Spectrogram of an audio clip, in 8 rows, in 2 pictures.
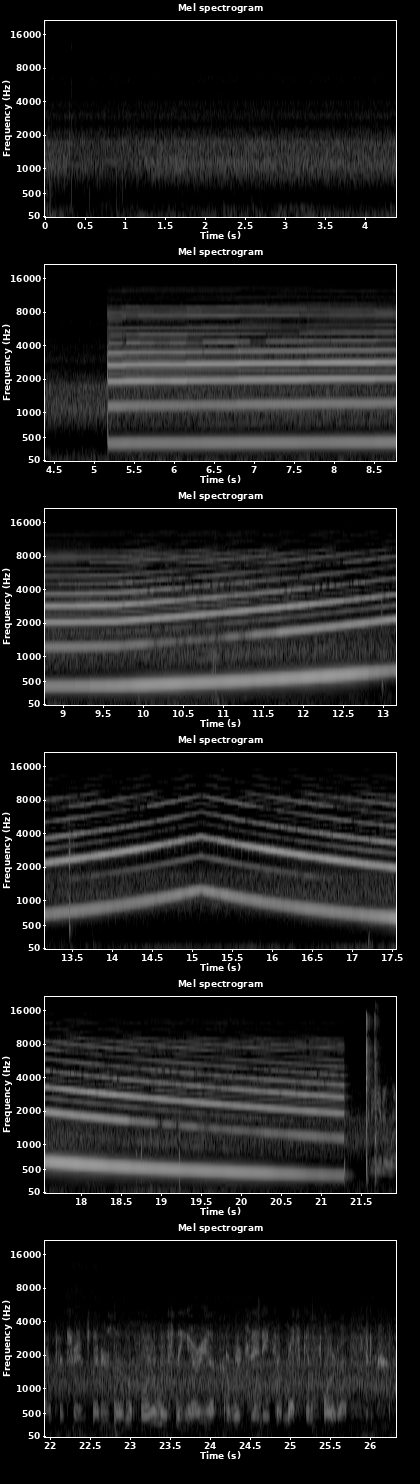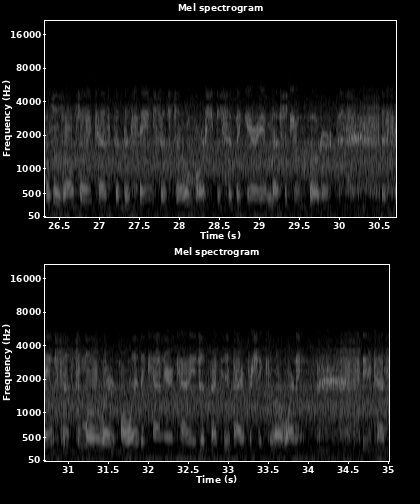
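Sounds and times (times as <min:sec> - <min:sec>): electronic alert siren: 0:05.2 - 0:21.7.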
